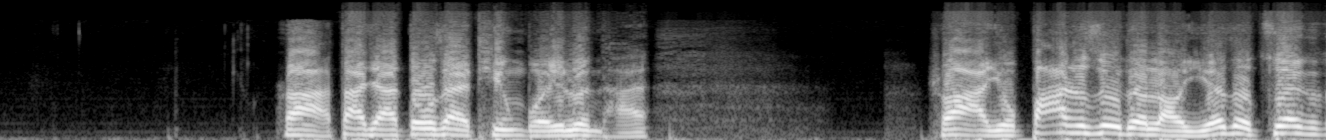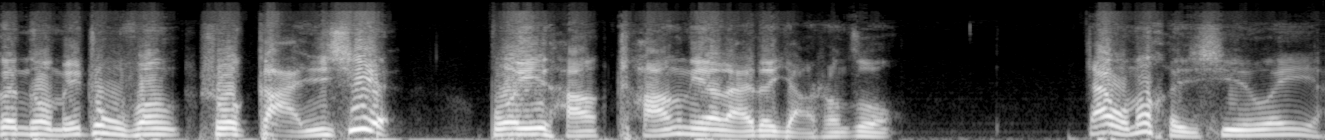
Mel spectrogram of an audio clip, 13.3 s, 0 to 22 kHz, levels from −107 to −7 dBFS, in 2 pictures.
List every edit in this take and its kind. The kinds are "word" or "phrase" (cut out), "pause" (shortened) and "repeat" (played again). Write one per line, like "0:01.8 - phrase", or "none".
0:07.6 - pause
0:09.7 - pause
